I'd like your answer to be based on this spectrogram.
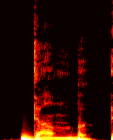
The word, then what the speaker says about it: dumb: Dumb is not with the B. You don't pronounce the B in dumb.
